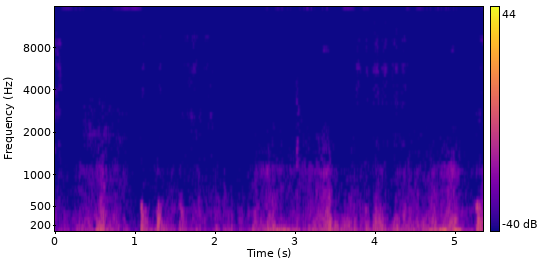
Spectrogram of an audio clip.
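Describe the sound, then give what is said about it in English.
Soft, scratchy strokes of writing out a linear cost equation for a math example, faint irregular rubbing and short scraping marks with brief pauses between them. “I'm just writing the linear term first now and then the constant overhead after.”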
